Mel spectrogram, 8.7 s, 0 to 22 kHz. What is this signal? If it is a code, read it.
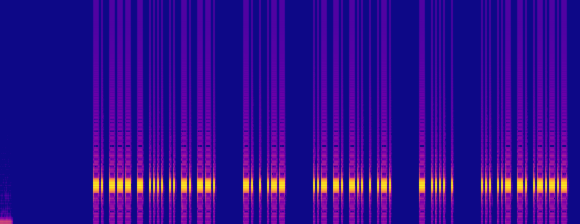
Morse code, heard as a keyed tone, about 37 wpm, 700 Hz. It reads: NOTHING NEW UNDER THE SUN.
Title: 2x Word-Spacing - Sentences from Top 500 Words - 40wpm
